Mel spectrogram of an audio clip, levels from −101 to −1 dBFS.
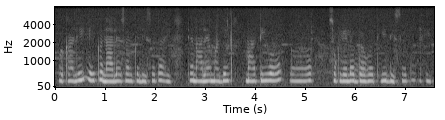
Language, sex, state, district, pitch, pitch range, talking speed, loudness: Marathi, female, Maharashtra, Dhule, 245 Hz, 235-255 Hz, 125 wpm, -33 LUFS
